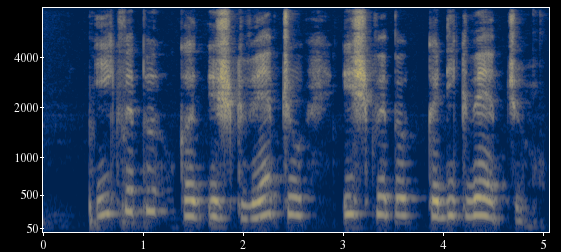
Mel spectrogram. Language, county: Lithuanian, Alytus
